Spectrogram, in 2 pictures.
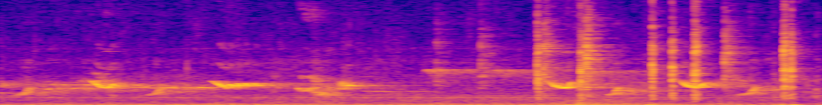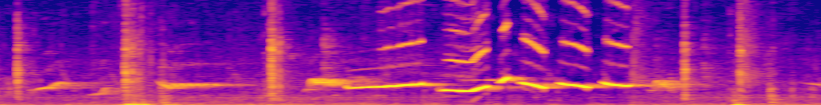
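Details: Wild-style song of a White-rumped shama, played to train caged birds. Soft scattered whistles and clicks give way to a loud run of rapid, zigzagging whistled notes toward the end.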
